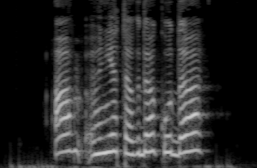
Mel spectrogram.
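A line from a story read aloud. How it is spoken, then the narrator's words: Timid question. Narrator (Russian): робко спросил он, мгновенно растеряв всю самоуверенность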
